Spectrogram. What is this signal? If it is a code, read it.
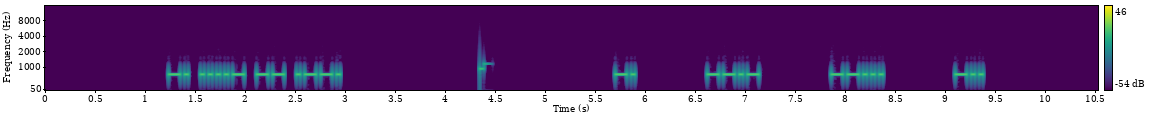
Morse code, heard as a keyed tone, about 29 wpm, spaced as for 15 wpm, 700 Hz. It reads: N4MP NQ7D
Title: USA Call Signs - 4 Characters - 6x Character Spacing - 30wpm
